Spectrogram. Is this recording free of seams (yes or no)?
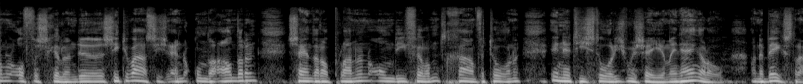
yes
